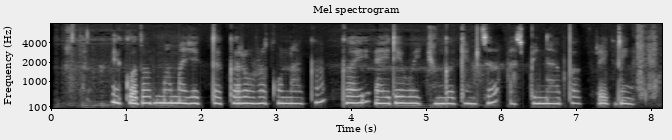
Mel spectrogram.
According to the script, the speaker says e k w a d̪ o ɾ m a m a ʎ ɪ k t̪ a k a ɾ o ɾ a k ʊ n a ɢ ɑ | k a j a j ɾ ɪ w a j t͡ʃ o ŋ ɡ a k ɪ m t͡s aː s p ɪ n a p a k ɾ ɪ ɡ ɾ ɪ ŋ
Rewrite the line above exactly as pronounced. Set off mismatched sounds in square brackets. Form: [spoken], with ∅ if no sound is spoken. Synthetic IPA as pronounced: e k w a d̪ o ɾ m a m a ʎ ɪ k t̪ a k a ɾ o ɾ a k ʊ n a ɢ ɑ | k a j a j ɾ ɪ w a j t͡ʃ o ŋ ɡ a k ɪ m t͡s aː s p ɪ n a p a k ɾ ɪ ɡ ɾ ɪ ŋ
